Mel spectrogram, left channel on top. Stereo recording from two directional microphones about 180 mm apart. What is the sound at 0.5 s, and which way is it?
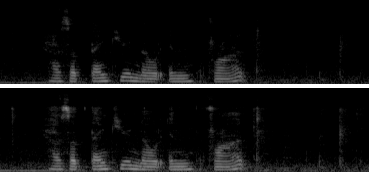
A woman's voice, 20° left (ahead or behind).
